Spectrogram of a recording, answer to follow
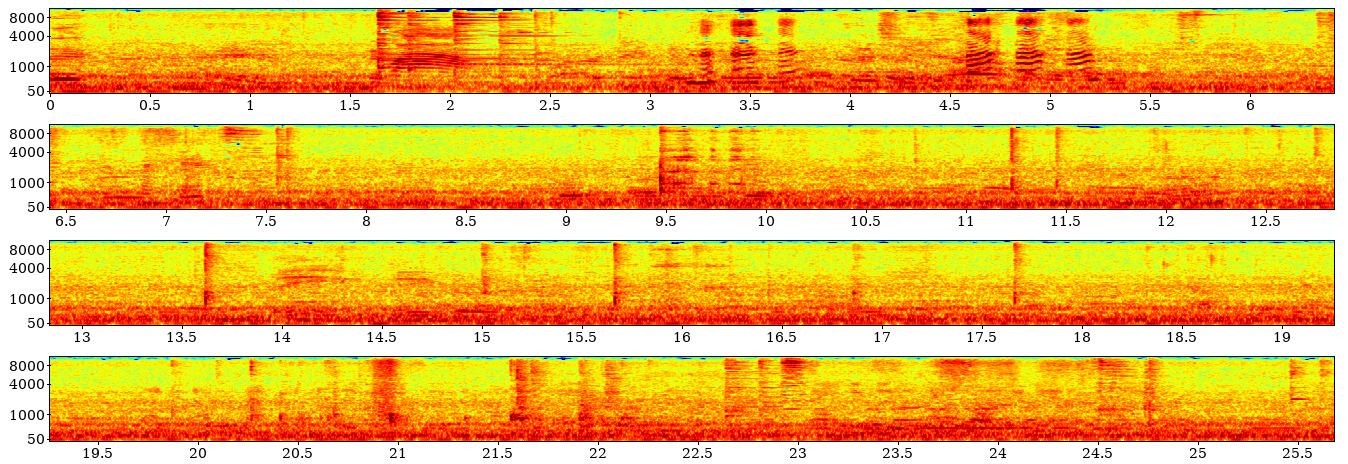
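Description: Metal spatula clinking and scraping on a steel teppanyaki griddle. A cluster of louder ringing clanks comes in the first five seconds, then single sharp clinks are spread out through the rest.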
